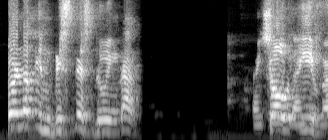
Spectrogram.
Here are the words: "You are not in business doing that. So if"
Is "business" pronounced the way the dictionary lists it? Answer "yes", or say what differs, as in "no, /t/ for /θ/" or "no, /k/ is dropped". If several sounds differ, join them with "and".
no, /s/ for /z/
